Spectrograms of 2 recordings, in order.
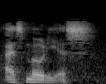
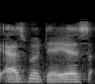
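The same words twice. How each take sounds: First: Asmodeus as the speaker always read it; own pronunciation of Asmodeus. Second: Asmodeus said the way the cartoon says it; cartoon-style Asmodeus, set against the speaker's own; cartoon pronunciation of Asmodeus. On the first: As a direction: say Asmodeus the reader's way, not the cartoon's. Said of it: "I always thought Asmodeus". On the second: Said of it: "in the cartoon they say". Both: Shown as a demonstration.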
